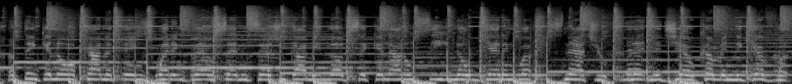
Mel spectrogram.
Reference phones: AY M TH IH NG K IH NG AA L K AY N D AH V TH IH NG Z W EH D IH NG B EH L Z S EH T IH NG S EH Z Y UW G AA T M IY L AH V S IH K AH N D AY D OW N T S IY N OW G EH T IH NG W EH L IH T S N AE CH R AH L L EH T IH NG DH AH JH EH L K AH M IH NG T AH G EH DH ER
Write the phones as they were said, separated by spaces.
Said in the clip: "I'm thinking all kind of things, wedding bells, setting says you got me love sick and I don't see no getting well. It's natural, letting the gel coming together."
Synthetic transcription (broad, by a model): AY M TH IH NG K IH NG AA L K AY N D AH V TH IH NG Z W EH D IH NG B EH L S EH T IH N S EH Z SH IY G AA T M IY L AH V S IH K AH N AY D OW N T S IY N OW G EH T IH NG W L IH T S N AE CH AH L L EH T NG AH JH EH L K AH M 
